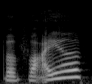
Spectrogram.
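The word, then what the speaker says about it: Vivaia: I think it's pronounced Vivaya.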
